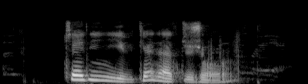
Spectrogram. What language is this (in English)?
Kabyle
